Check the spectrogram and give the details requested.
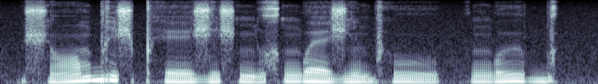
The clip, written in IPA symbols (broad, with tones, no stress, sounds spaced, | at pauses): ʃ ɔ̃ː˩˥ b i˥˨ ʃ pʰ eː˨ ʒ i˨ ʃ ɲ u˩˥ x ŋʷ ɛː˥˨ ʒ ĩ˥˨ b h u˥˨ | ŋʷ ɯ˧˥˧ b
